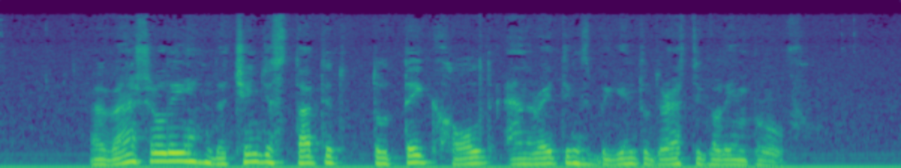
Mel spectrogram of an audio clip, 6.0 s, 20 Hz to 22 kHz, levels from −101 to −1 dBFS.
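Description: A speech recording with mains hum running the whole way through: a steady 50 Hz drone, plus a bit of low harmonic buzz, sitting roughly 20 dB under the speech. The 50 Hz pitch points to the power line leaking into the signal, most likely through a ground loop between bits of gear or a transformer sitting too close to a cable or the mic.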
